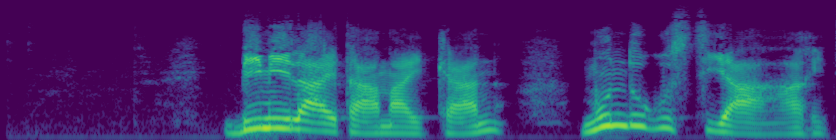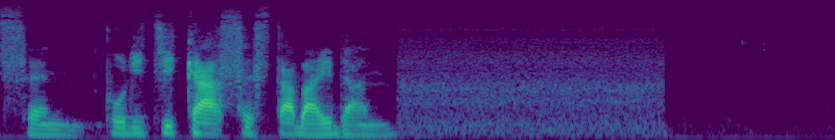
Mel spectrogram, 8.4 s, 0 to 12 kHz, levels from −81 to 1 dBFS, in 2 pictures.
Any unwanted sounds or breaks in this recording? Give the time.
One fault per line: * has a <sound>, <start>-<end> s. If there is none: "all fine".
all fine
